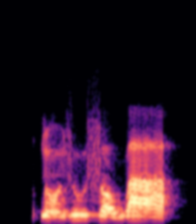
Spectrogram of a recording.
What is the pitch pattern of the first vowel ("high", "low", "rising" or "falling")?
low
